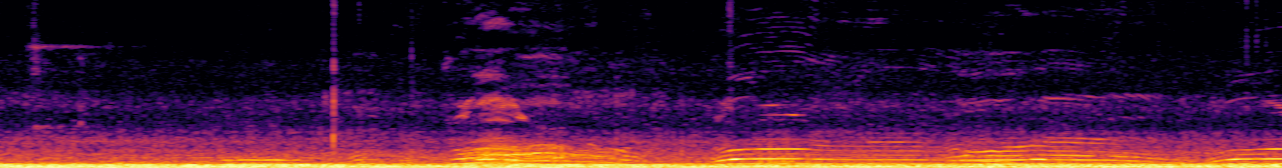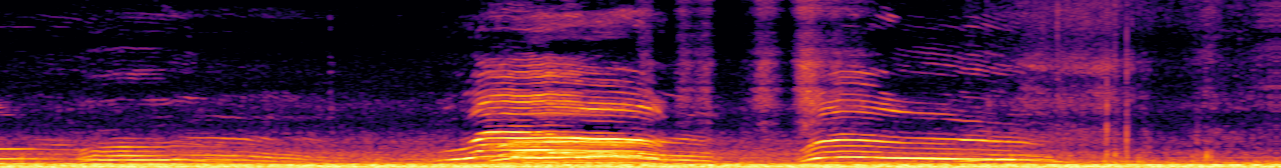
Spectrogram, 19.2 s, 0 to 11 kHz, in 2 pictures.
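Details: Two male cats, tagged as ginger, fighting in Al Rahmanya, Sharjah, UAE, filmed handheld on a neffos x20 phone: drawn-out wavering yowls rising and falling in pitch, growing louder and harsher near the end, over a constant low engine-like hum.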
